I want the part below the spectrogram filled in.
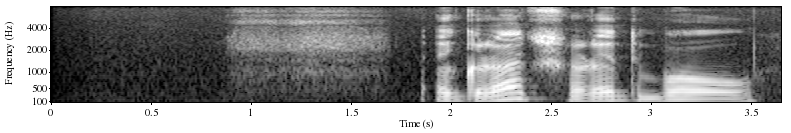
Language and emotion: Russian, sad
